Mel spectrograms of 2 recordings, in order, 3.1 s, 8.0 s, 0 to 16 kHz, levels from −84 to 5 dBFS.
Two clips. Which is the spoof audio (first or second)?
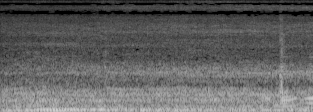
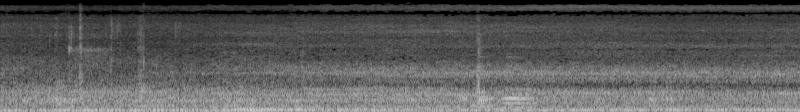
second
